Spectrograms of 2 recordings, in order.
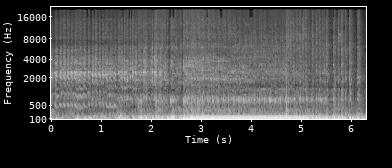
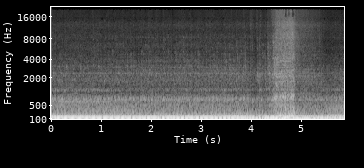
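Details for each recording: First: Fox-body Mustang V8, first start in 18 years after harness swap and injector work, fuel pump disconnected after priming, no radiator or belt: cranks, fires, lumpy V8 rumble for nine seconds, then dies as primed fuel runs out. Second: Ford Fox-body Mustang V8 first start in about 18 years: loud, raw, blatty, unmuffled idle with a brief rev; exhaust leak at an open joint not yet welded; oil pressure gauge not yet working.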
